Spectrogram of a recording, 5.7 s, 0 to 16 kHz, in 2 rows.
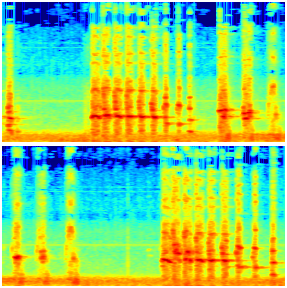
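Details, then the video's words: Female bald eagle perched for a long time on a Y-shaped branch near the Decorah nest, calling on 3 April 2012 around midday: two bursts of rapid, high, squeaky chittering notes, each run about a second long, separated by quieter single notes. "mama perched for quite a long time on Y branch & calling"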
